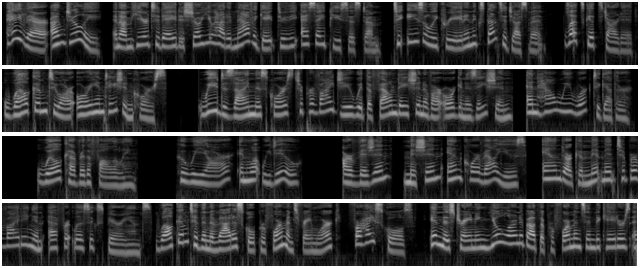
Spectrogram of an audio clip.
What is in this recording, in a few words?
Narration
